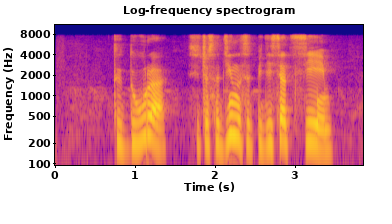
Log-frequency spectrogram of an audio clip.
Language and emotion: Russian, angry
